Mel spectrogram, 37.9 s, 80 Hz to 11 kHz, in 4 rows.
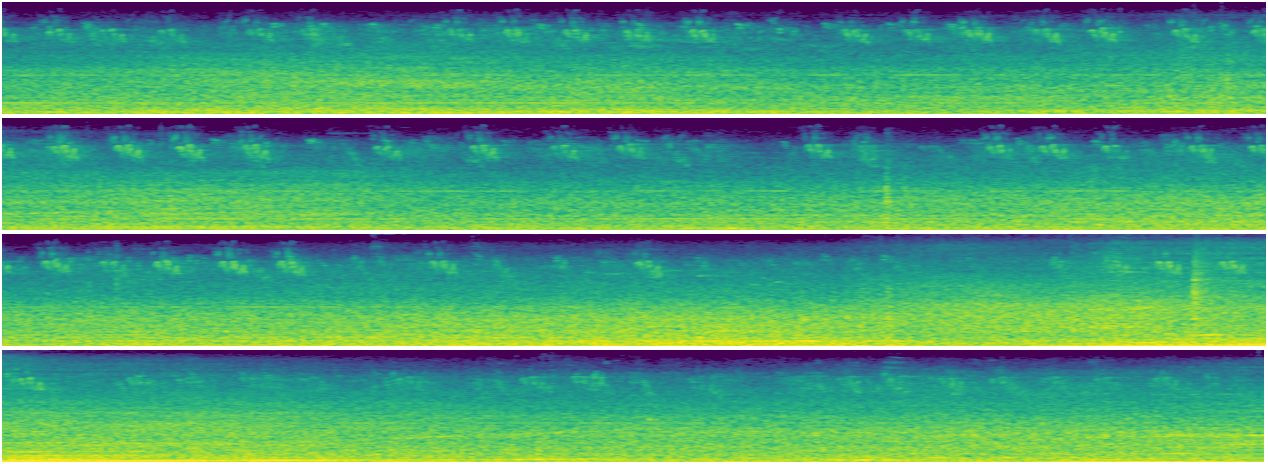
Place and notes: Berlin: Vermessungspunkt Friedelstraße / Maybachufer - Klangvermessung Kreuzkölln ::: 17.05.2011 ::: 18:03
Berlin, Germany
